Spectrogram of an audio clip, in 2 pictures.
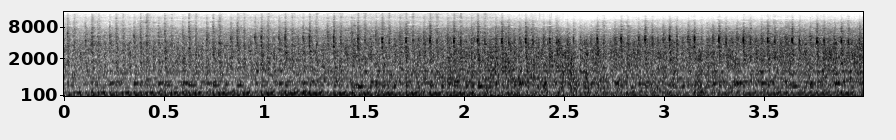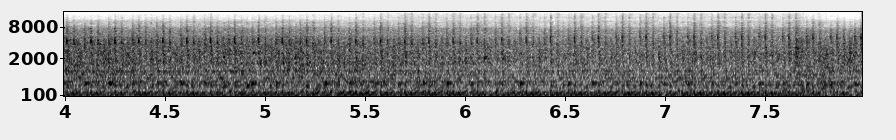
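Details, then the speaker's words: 1944 Ford 2N tractor idling just after the generator belt was hooked up; it has no temperature gauge. A low, heavy idle carries a regular knock at about three per second. The source can't be pinned down and the cause is unclear. "man it's so hard hard to tell not even here feel bad now something's going on I can't tell what"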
